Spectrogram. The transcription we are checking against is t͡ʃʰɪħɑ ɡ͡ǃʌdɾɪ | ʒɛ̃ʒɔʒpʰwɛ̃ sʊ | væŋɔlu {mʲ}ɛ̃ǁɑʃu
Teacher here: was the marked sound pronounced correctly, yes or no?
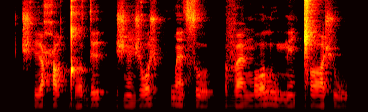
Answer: yes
